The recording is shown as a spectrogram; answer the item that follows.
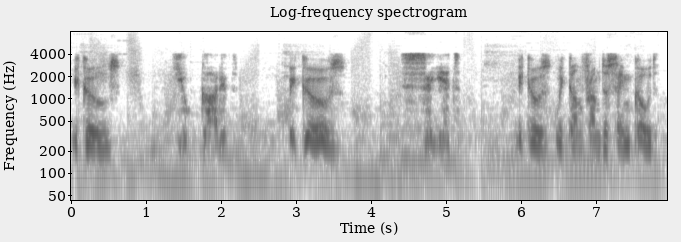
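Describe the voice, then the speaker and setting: A man's voice: mid-range voice, steady tone, takes it slowly, long pauses, recorded from a distance, lo-fi sound, soft background music. A man whispering as a scheming villain program. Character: mischievous male villain program on a phone call.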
